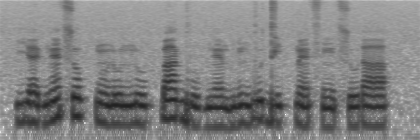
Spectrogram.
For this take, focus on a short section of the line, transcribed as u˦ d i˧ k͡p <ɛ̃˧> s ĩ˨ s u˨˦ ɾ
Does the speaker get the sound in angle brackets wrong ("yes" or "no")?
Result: no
